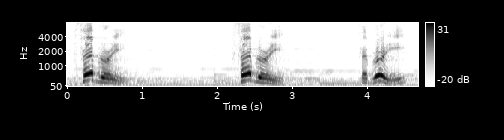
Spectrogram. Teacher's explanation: The stress is in the first syllable, like January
